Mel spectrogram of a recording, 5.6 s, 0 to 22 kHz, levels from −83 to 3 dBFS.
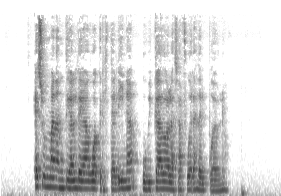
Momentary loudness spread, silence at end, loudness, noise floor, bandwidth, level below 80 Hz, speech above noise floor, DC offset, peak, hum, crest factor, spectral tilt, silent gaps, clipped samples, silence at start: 9 LU; 0.7 s; -22 LUFS; -61 dBFS; 16.5 kHz; -50 dBFS; 40 dB; under 0.1%; -4 dBFS; none; 18 dB; -5 dB/octave; none; under 0.1%; 0.7 s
